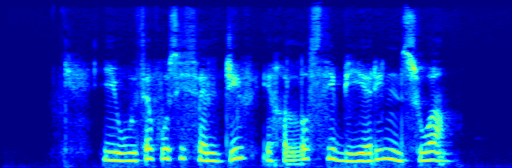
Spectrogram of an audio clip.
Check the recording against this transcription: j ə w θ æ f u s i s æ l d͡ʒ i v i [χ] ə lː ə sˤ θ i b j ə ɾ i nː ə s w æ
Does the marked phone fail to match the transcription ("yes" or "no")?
no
